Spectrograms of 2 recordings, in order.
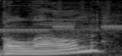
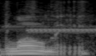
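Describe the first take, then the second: First: It is said as one name, Belome. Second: It sounds like the words blow me. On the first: "I've always pronounced it Belome" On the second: "I can pronounce it as blow me"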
